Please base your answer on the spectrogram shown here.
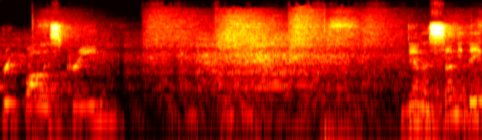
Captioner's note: engines revving, cars noises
